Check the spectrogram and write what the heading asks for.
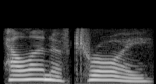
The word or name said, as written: Helen of Troy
